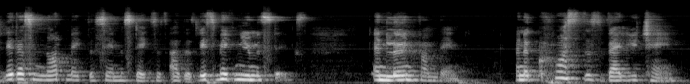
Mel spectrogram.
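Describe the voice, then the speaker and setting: Brief: woman speaker, conference stage, passionate, mid pitch, restarts phrases. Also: warm tone, rough recording. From Africa. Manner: impassioned, repeats words when searching. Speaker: panel speaker. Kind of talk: conference talk.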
